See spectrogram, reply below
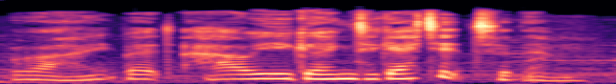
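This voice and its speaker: A woman voicing a quiet, wistful young woman in a video game cutscene, soft and reflective as she confides. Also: lowish voice, a little fast, natural voice. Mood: gentle, curious. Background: music.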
